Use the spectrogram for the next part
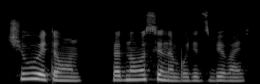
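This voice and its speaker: A woman voicing a stern, bossy older wife who scolds with a sharp tongue in a read-aloud story. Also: fairly low pitch, brisk, natural voice. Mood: scolding.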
